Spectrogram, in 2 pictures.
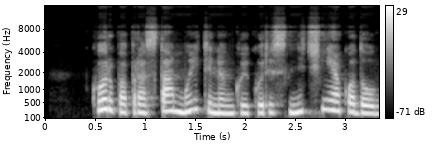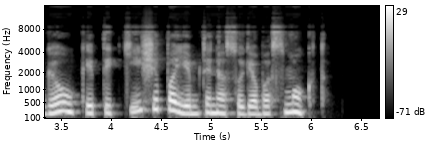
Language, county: Lithuanian, Tauragė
